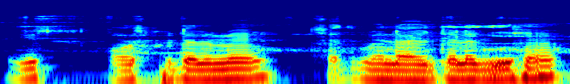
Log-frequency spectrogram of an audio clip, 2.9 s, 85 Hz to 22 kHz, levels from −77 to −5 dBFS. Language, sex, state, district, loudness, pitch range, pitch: Hindi, male, Uttar Pradesh, Saharanpur, -14 LUFS, 110-120 Hz, 115 Hz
